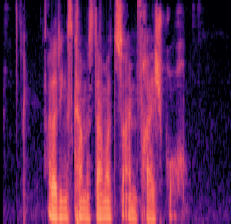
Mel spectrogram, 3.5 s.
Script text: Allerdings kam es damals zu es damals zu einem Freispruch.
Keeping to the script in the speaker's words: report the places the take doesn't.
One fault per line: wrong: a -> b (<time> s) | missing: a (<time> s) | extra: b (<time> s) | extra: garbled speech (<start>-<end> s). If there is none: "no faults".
missing: es damals zu (1.9 s)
